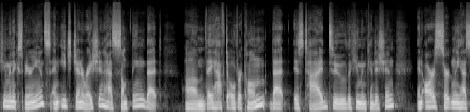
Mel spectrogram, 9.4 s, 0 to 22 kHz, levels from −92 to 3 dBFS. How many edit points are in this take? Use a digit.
0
